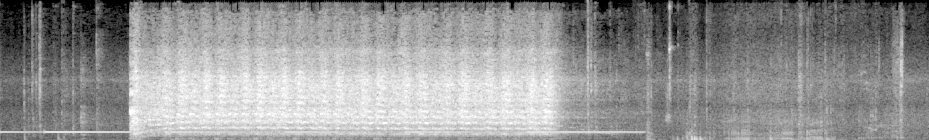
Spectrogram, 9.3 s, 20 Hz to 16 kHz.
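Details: 1995 Oldsmobile Cutlass Supreme convertible, bought non-running: starter spins the engine at a fairly steady three to four beats a second for about four seconds without firing, fuel pump relay pulled; owner suspects cams out of sequence, not confirmed.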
